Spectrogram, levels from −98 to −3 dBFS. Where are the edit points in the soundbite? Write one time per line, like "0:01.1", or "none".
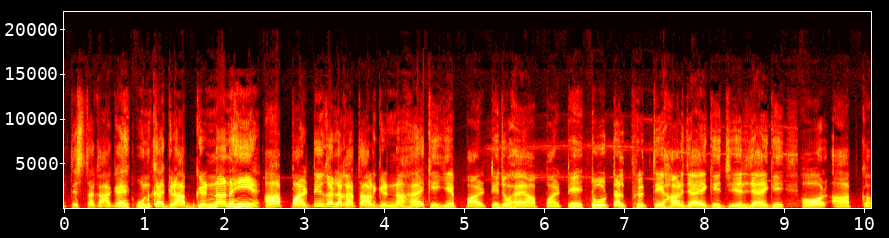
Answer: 0:00.9
0:02.4
0:04.6
0:06.5
0:09.1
